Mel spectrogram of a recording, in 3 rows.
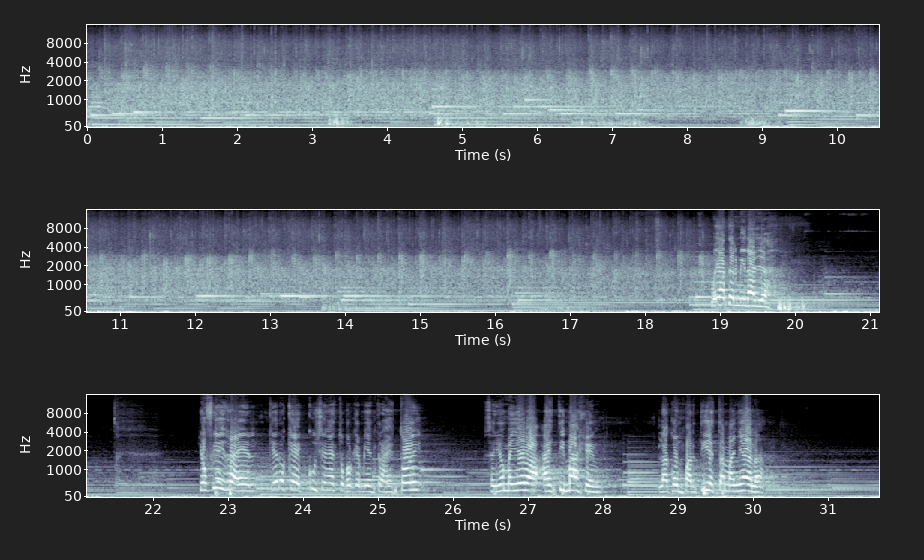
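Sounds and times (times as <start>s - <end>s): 
crowd applause: 0.0s - 19.6s
speech: 19.0s - 19.9s, 22.7s - 25.7s, 26.5s - 28.1s, 28.7s - 30.2s.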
